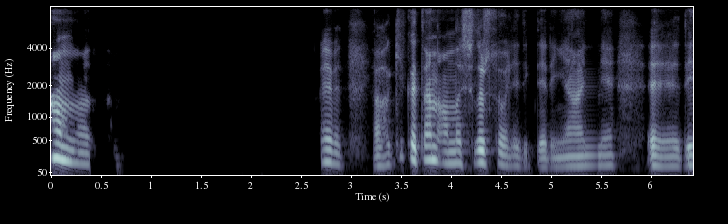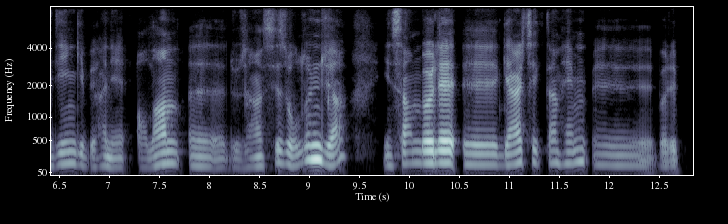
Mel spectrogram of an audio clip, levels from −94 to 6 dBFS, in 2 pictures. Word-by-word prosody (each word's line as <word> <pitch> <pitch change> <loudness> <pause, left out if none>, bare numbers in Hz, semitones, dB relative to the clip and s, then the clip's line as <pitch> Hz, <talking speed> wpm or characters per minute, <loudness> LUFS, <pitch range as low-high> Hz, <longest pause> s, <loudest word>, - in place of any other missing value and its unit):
Anladım. 175 -10 +2 2.3
Evet. 170 -6 -6 0.3
Ya, 130 +1 -9
hakikaten 205 - -1
anlaşılır 165 -1 -2
söylediklerin, 130 -8 -12
yani, 130 +2 -11 0.3
eee, 125 -2 -6
dediğin 150 +4 -6
gibi, 140 -5 -11
hani, 115 -2 -9
alan, 150 +8 -2
eee, 120 -4 -10
düzensiz 120 +7 -8
olunca, 200 - +5 0.3
insan 155 +5 -2
böyle, 165 0 +10
eee, 145 -1 -2
gerçekten 165 +4 -2
hem, 160 +4 -8
eee, 135 - -14
böyle 60 - -9
145 Hz, 105 wpm, -25 LUFS, 125-165 Hz, 2.3 s, böyle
